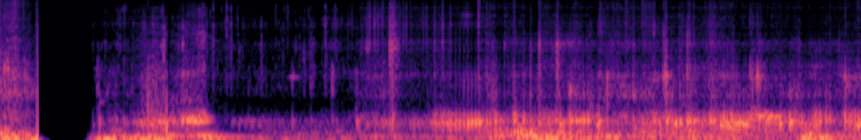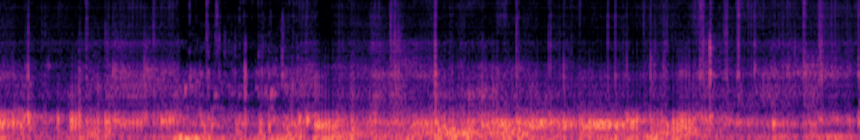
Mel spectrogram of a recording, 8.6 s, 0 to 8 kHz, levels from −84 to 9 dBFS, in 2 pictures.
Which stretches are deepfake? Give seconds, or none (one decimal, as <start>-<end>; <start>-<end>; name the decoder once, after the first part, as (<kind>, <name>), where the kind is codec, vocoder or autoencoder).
1.8-5.2 (codec, ZipCodec); 5.8-8.6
